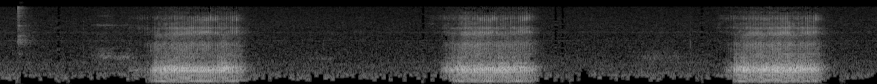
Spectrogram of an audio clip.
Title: Redmond the Snoring Spaniel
